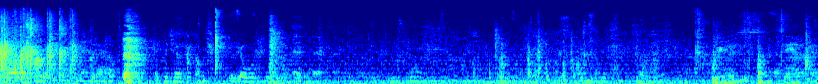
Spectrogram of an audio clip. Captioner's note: applause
